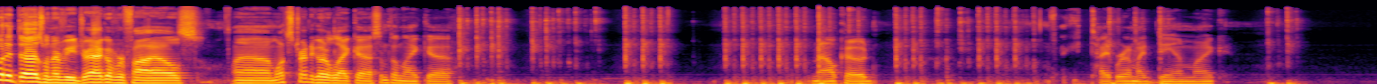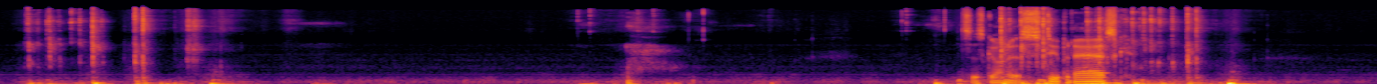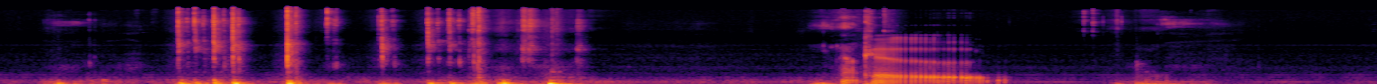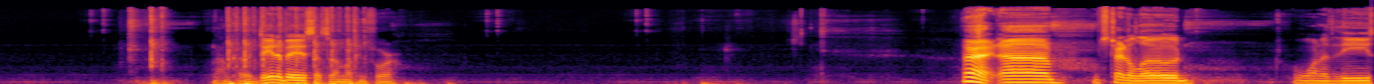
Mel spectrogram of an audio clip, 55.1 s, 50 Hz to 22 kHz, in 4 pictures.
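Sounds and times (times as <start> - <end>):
computer keyboard typing: 4.6 - 11.8, 12.7 - 13.1, 14.0 - 15.8, 23.7 - 25.9, 29.3 - 33.0, 42.6 - 45.1.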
